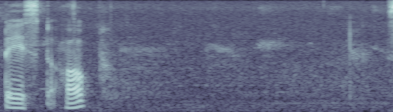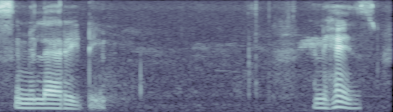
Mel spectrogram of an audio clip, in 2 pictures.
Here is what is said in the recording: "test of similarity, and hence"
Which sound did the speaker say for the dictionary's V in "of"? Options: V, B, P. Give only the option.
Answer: P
